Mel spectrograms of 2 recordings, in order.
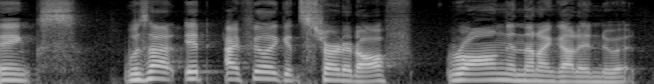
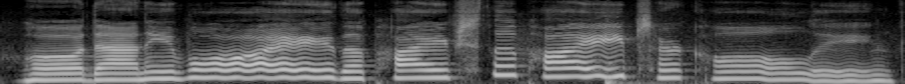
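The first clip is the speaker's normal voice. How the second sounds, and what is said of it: Sung fake Irish accent. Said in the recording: “Will you be singing with a fake Irish accent? ... It's pretty good.”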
